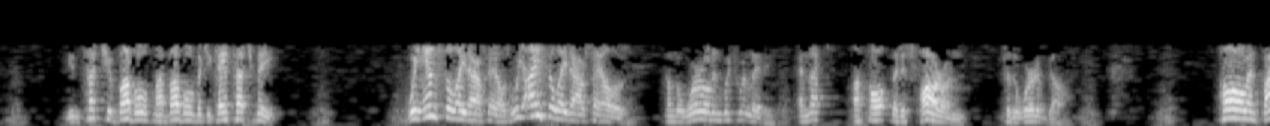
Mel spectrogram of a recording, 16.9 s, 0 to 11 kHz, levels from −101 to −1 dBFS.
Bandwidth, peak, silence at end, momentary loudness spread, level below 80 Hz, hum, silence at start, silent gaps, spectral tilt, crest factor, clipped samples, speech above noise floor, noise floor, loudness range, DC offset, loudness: 3.3 kHz; 0 dBFS; 0 s; 18 LU; -64 dBFS; none; 0.9 s; none; -10 dB/octave; 20 dB; under 0.1%; 57 dB; -76 dBFS; 8 LU; under 0.1%; -19 LUFS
